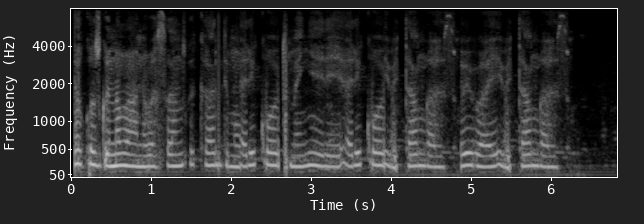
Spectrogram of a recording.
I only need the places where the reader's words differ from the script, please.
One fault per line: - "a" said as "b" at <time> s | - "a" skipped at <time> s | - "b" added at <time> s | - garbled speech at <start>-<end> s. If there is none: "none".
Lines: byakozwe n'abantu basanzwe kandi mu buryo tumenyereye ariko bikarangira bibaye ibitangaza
- "buryo" said as "ariko" at 2.2 s
- "bikarangira" said as "ibitangaza" at 4.0 s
